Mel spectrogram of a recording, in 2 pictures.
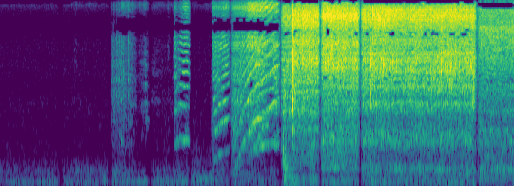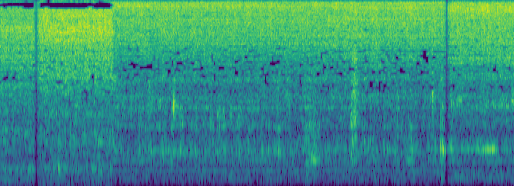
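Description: Water running from a tap into a sink. The flow starts about two seconds in, builds to its loudest over the next second, and runs on steadily at a slightly lower level.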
